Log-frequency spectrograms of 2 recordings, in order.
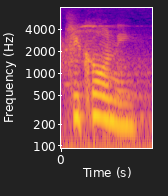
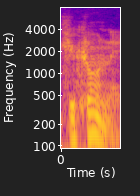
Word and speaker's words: Ciccone: right yeah my father's Italian the name is pronounced Ciccone she corny yeah right strict family yes Barry in what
